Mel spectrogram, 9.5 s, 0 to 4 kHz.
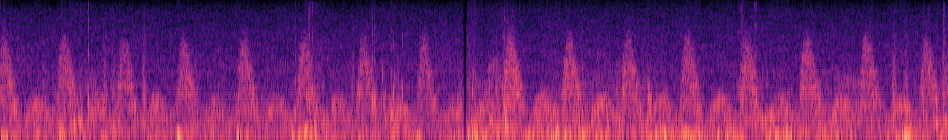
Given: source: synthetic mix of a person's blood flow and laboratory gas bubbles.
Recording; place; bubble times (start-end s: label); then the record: Doppler ultrasound of blood flow; subclavian vein
0.59-1.07 s: bubbles
2.90-3.27 s: bubbles
3.67-4.06 s: bubbles
4.68-5.17 s: bubbles
5.88-5.96 s: bubbles
6.04-6.33 s: bubbles
7.36-7.79 s: bubbles
9.20-9.49 s: bubbles
From the record:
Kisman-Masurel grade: 232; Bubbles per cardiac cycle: several, 3 to 8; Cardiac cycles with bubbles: 50 to 99%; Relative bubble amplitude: moderate (0.250 to 0.450); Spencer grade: 3 (all of the cardiac periods contain showers or single bubble signals, but not dominating or overriding the cardiac motion signals); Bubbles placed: anywhere in the cardiac cycle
